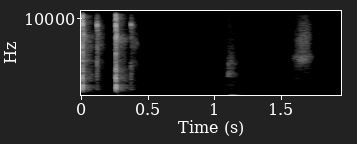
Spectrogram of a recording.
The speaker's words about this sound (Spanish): Abro mi Premiere, un par de clics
